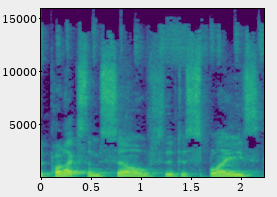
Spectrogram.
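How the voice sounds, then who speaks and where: Ordinary pitch variation and a moderate pace carry a dark, mellow tone. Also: man. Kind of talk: casual vlog chat. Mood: relaxed, cheerful. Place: garage. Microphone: phone near.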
